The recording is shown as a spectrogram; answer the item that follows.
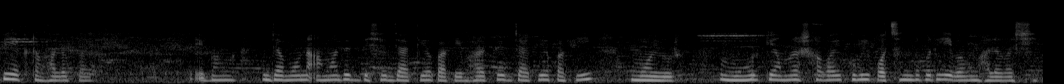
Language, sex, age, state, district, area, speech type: Bengali, female, 18-30, West Bengal, Dakshin Dinajpur, urban, spontaneous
